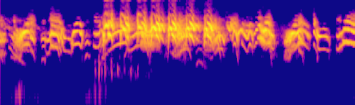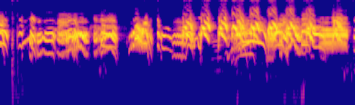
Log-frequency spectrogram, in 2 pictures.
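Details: Indian ringneck parrots searching for seeds: a steady, overlapping flock chatter of harsh screeches and squawks, barely broken by short gaps.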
